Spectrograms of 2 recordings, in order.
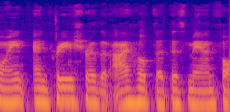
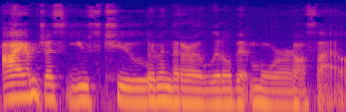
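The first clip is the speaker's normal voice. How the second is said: ordinary talk, nothing marked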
